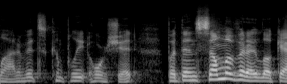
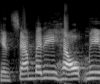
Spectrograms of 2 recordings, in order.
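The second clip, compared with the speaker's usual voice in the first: put-on Michigan accent, pitched high and called out; 8 semitones higher, 4 dB louder than usual. Imagining Gretchen floating alone in Lake Michigan: Gretchen with Michigan accent. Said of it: "with that Michigan accent".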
